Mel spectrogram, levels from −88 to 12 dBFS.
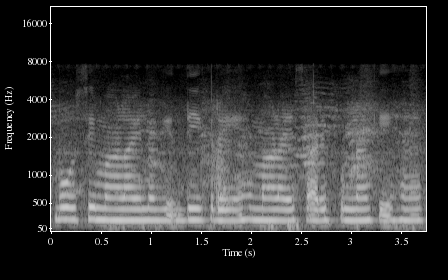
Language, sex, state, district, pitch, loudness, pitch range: Hindi, female, Haryana, Jhajjar, 200 Hz, -15 LUFS, 195-205 Hz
